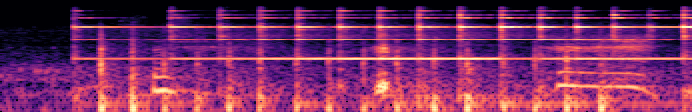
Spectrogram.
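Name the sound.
hand bell being rung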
